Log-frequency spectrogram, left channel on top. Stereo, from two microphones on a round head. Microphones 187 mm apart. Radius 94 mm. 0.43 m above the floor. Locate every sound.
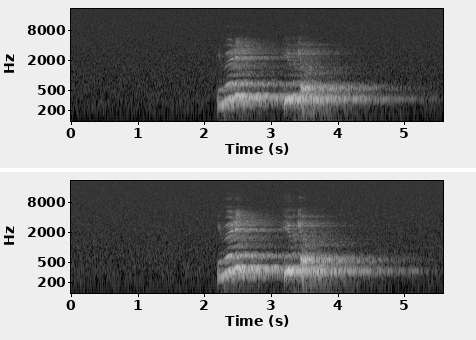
2.2 s a child speaking: 15° right (ahead or behind), 7 m; by 3.6 s 20° right (ahead or behind), 8 m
